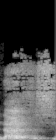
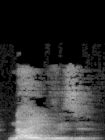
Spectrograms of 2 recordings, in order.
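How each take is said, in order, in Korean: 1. s 앞에서는 f 소리로 발음해요. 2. s 앞에서는 v 소리로 발음해요. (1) "knifes 이렇게 어렵게 발음되는 게 아니라" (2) "knives 이런 식으로 자연스럽게"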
